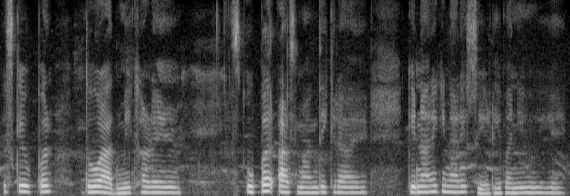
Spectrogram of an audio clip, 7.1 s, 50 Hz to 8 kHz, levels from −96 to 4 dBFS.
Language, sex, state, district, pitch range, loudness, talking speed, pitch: Hindi, female, Uttar Pradesh, Lalitpur, 205-235 Hz, -21 LUFS, 145 wpm, 220 Hz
